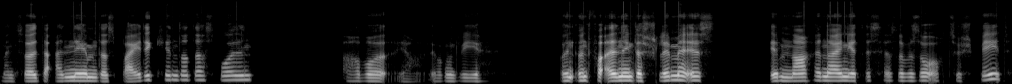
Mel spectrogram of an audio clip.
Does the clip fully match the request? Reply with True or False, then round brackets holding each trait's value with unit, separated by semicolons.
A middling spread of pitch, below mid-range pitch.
False (3.1 semitones; 170 Hz)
